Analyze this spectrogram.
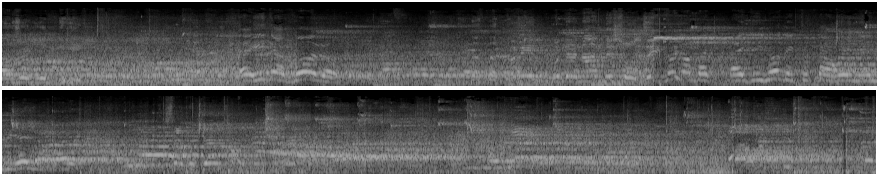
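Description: Sneakers squeak sharply on a hardwood floor.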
